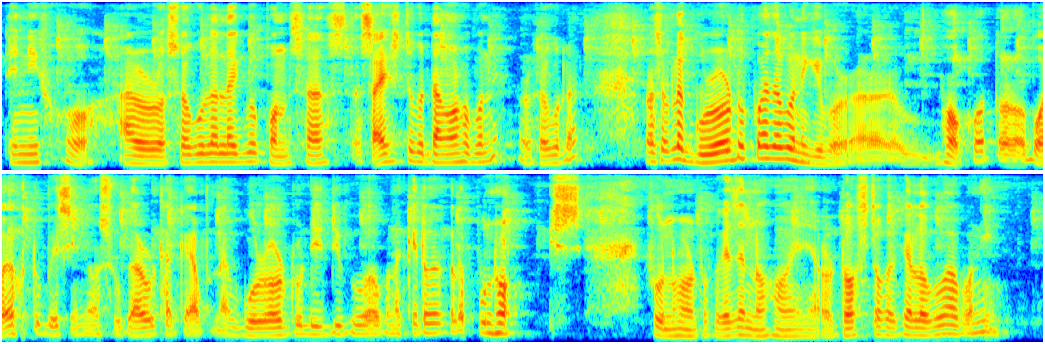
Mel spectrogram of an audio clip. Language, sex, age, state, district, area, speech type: Assamese, male, 30-45, Assam, Jorhat, urban, spontaneous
